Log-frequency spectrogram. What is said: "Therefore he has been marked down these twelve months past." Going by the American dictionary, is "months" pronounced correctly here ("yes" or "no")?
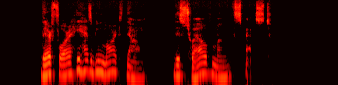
yes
